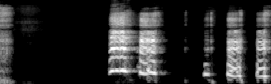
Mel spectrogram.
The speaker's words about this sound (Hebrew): את מפהקת במיקרופון.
